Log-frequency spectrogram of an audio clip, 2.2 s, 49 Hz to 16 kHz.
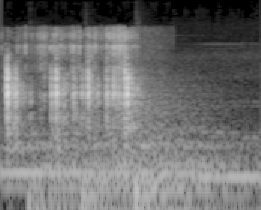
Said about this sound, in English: got a 7 with his brand new dice.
